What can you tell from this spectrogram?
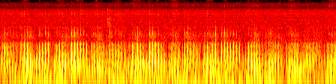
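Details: Kii, a female calico rescue kitten, lies on her owner's feet at night, purring and seeking affection. A close, strong, throaty purr beats in quick, even bursts on each breath, with little else audible.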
